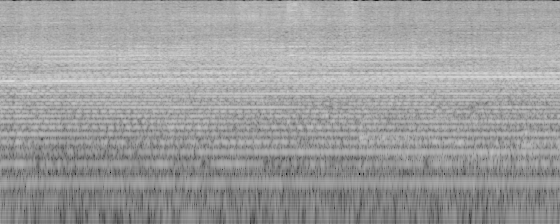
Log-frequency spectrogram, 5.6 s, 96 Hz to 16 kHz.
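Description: Biesse Rover 35 CNC machining centre running its router spindle over a wooden door-frame part: a loud, steady whine over the machine's drone, with no breaks.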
